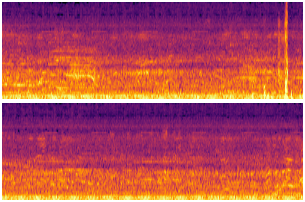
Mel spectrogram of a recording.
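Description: Steady low hum of a vehicle engine idling, most likely the parked ambulance, with faint background voices. About five and a half seconds in comes a sharp click, the loudest sound, with a smaller one just before it.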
